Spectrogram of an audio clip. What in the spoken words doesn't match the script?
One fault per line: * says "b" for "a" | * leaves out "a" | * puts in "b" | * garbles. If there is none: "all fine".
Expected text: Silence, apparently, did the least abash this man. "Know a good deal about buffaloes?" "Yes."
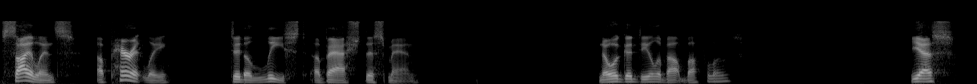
all fine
